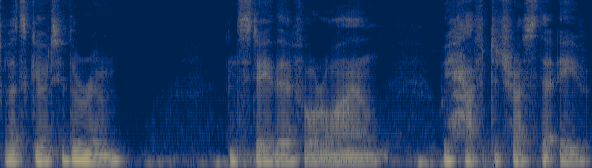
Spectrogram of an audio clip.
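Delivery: put-on whisper. Voicing a character whispering in a player's ear: whispering in character. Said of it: "she whispers in your ear and says".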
